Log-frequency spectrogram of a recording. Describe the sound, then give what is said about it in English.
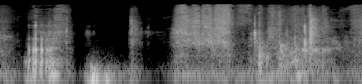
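A document scanner feeds two pages for a cloud scan, starting with a few short rasping bursts, then a brief pause, then a longer steady whirring rustle as the pages run through. “Doesn't matter. Here, that's two pages. This is a, oh, that sounded horrible, I'm sure. Sorry. But this is a two-page scan.”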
